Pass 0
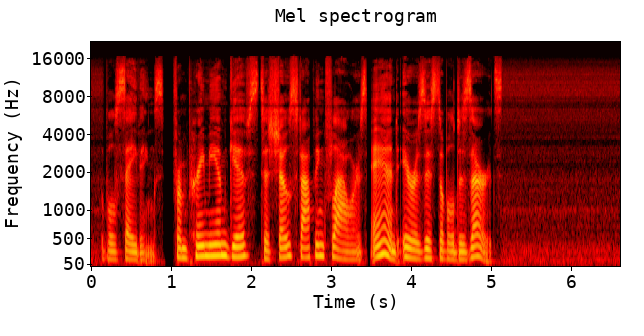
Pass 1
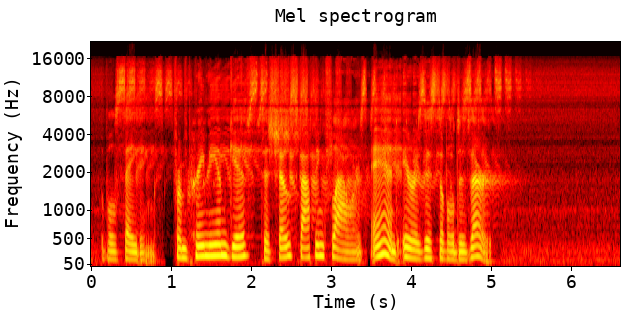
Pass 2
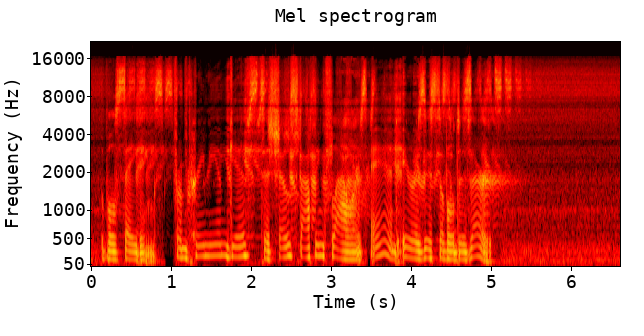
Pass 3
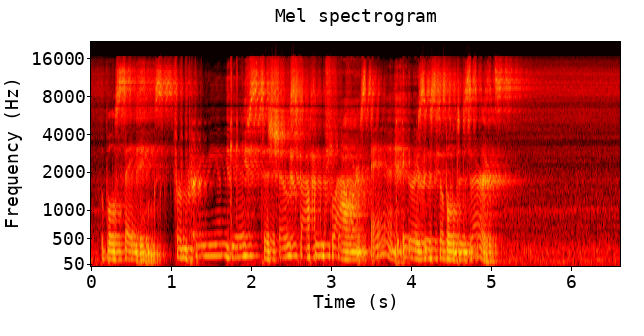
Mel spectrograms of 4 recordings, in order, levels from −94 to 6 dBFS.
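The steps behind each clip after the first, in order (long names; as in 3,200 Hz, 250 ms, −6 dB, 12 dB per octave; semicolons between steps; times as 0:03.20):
delay with a high-pass on its return 126 ms, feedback 42%, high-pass 2,700 Hz, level −4 dB; harmonic generator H 5 −29 dB, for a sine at −12.5 dBFS; level +7.5 dB
compressor whose output falls as the input rises −24 dBFS, ratio −0.5; level −5.5 dB
repeating echo 72 ms, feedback 30%, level −6 dB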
